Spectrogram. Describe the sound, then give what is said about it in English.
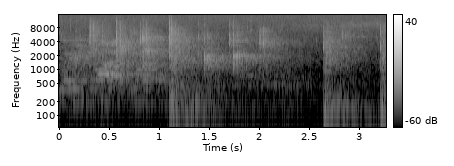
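A basketball bouncing during a basketball game: a few dull thumps under ongoing talking. “That's the sound of it bouncing. What's the sound of one ball bouncing?”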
